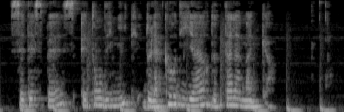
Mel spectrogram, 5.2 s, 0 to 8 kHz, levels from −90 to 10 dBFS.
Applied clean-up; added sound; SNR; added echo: none; Drum / Drum kit; 10 dB; none.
